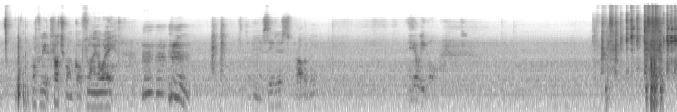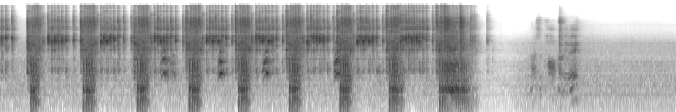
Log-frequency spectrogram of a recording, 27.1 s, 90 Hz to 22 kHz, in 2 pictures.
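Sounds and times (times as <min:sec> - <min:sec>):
chainsaw recoil starter pulls: 0:11.9 - 0:23.4.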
